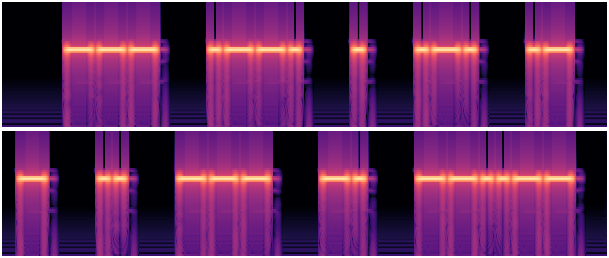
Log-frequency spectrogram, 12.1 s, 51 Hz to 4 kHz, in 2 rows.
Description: Morse code, heard as a keyed tone, about 15 wpm, spaced as for 10 wpm, 750 Hz. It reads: OPERATION,
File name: Morse / 10WPM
